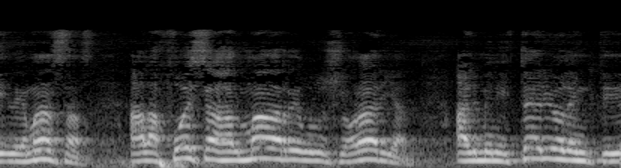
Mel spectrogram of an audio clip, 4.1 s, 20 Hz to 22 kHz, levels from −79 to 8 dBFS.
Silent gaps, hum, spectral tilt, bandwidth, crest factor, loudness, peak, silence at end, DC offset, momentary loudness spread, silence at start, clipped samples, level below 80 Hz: none; none; -8.5 dB/octave; 10.5 kHz; 12 dB; -15 LUFS; -2 dBFS; 0 s; under 0.1%; 10 LU; 0 s; under 0.1%; -40 dBFS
